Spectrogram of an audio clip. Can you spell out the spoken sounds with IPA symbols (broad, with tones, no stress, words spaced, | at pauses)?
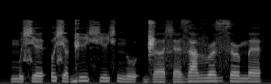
mʊ˨ɕeː˨ ʔʊ˦ɕɜ˨ɡiː˦ çiː˦çnuː˨ʔ ɖ͡ʐɜ˨ɬɛ˨za˦ və˞˦zsə˞˦ mɛ˦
